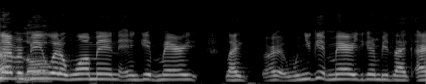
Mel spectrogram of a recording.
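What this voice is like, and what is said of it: Usual voice. Nothing is said of it.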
